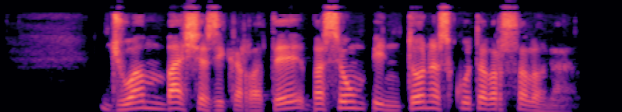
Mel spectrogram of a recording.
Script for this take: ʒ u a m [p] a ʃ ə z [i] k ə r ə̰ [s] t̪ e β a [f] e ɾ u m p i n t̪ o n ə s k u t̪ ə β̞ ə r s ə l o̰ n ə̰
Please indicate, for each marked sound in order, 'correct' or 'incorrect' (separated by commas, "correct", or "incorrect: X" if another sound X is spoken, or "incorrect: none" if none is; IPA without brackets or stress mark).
incorrect: b, correct, incorrect: none, incorrect: s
